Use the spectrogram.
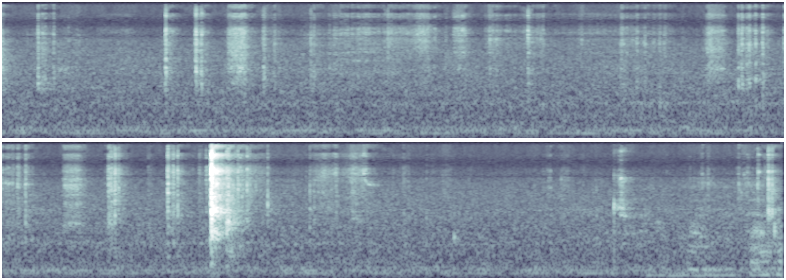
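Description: Scissors snip through paper to cut out a bookmark shape, a series of soft, close snips and crisp cuts with one sharper louder snip partway through, quiet room otherwise.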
